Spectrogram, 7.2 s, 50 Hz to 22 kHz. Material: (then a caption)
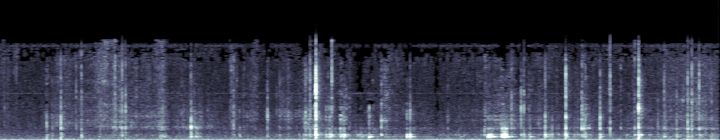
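Plastic. An empty, hollow, clear plastic water bottle is tapped and scratched by fingertips and nails on its bottom and labeled sides. Quick, irregular clicks and crinkly scratches carry a hollow plastic ring around 930 Hz, over a steady low hum.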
